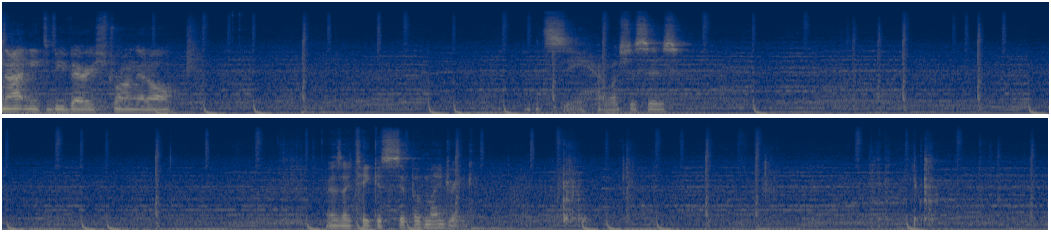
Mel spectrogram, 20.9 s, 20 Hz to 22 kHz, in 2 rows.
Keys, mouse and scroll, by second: 2.2 click.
